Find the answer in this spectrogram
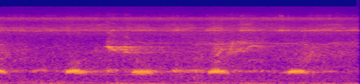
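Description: Russet-crowned Motmot giving low, hollow hoots, one roughly every three-quarters of a second, over a steady insect hiss and faint higher bird calls.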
